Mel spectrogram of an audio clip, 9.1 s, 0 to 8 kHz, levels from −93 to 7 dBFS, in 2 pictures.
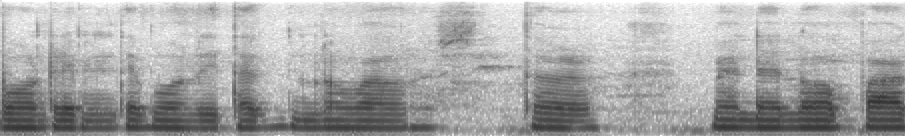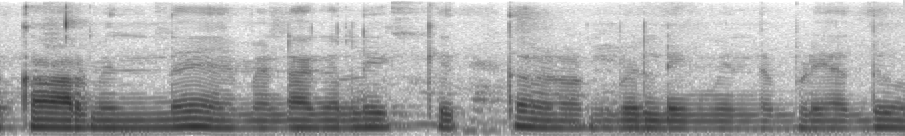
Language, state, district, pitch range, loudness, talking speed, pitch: Gondi, Chhattisgarh, Sukma, 115-125 Hz, -20 LUFS, 115 wpm, 120 Hz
